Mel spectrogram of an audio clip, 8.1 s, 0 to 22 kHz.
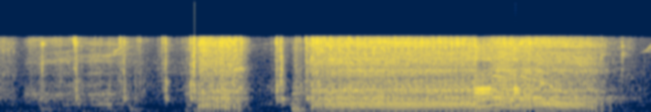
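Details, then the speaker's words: Abused Stihl SH/BG 85 two-stroke leaf blower that pumped petrol through the exhaust and wouldn't start or rev: revving makes the buzz sag and stumble as the loose linkage is sucked over onto the choke; push-on clip torn out, replacement back plate ordered. "So what happens is when you rev it up, it sucks it in like that."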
